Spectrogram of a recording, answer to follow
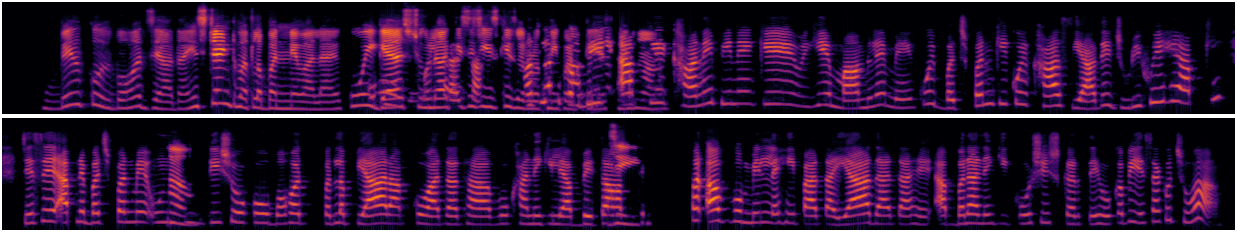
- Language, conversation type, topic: Hindi, podcast, खाना बनाना आपके लिए कैसा अनुभव होता है?
- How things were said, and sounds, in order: in English: "इंस्टेंट"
